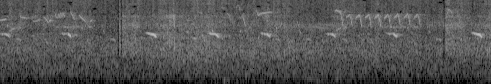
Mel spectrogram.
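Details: Yellow-rumped flycatcher (Ficedula zanthopygia) at Bogor gives short, thin, high chip calls about once a second over a steady background hiss.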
